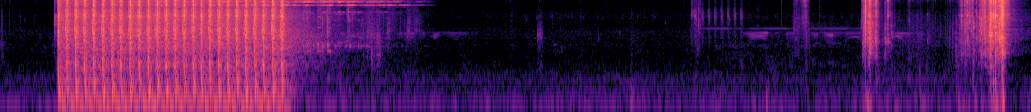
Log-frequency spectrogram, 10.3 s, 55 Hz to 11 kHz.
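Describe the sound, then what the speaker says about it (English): An automatic weapon in a video game fires a rapid, loud burst of evenly spaced shots lasting about two seconds, then quiet, later two short, sharp bursts of gunfire. "Automatic fire at 50."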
